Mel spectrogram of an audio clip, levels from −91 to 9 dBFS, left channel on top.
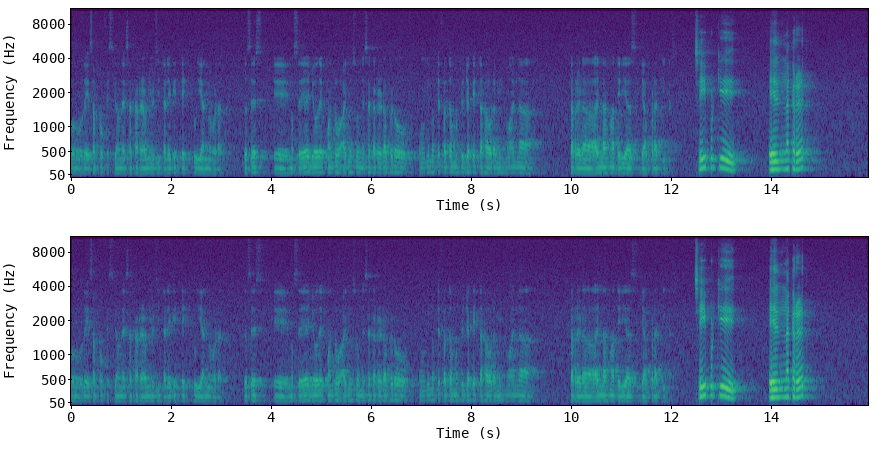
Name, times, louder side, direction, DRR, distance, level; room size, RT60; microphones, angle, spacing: voice 1, 0.0-3.0 3.5-3.8 4.1-9.2 10.0-11.8, left 1 dB, 15° left, 9 dB, 0.8 m, -33 dB
voice 2, 12.5-13.3 14.0-14.7, right 2 dB, 15° right, 15 dB, 0.4 m, -20 dB
19.0 x 9.4 x 6.6 m, 1.0 s
head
